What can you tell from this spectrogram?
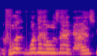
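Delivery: high, baffled what the fuck; exasperated outburst. Retold or imitated. Quill berating the team after the fight, baffled. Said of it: "It's like".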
